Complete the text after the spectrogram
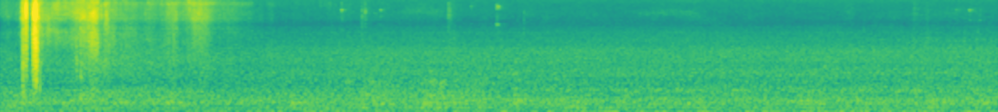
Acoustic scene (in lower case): subway train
